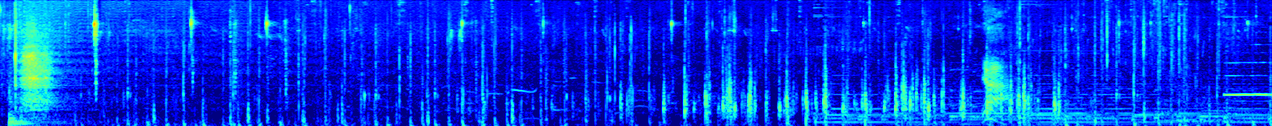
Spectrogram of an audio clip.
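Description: Horse hooves clip-clop steadily at a walking pace in the video game Kingdom Come: Deliverance, a continuous close rhythm lasting the whole stretch, with sustained musical tones joining in toward the end.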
